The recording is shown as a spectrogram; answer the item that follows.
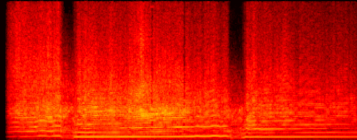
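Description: A high-revving racing car engine held at a nearly steady pitch. It dips briefly twice, about a second in and again near three seconds, each time dropping slightly in pitch as if shifting up a gear.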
